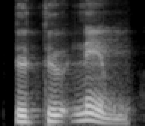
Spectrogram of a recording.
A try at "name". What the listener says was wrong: Iya, maksudnya ini di sini ada suara e yang ini. Nah, bunyikan e. Name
